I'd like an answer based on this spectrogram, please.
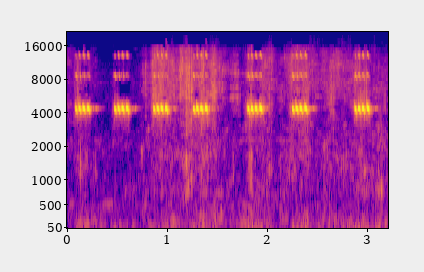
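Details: Wild cricket of North America chirping: bright, high, pulsed chirps, each a quick cluster of rasping pulses, repeated steadily about every half second, with a faint rustle in between.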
